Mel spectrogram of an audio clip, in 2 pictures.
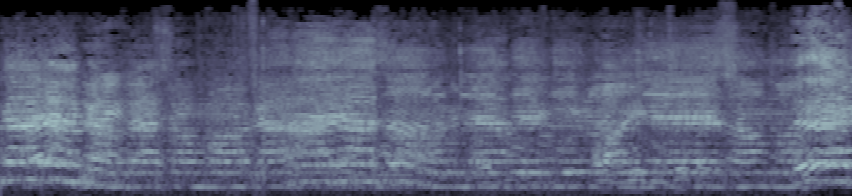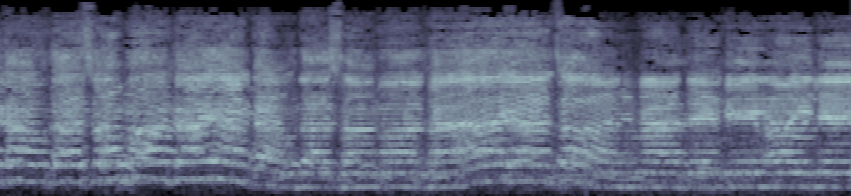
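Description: Deuda, the Far-Western Nepali folk song, sung by several voices in long, drawn-out chanted lines with a wavering pitch. A new, louder line starts about six seconds in.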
